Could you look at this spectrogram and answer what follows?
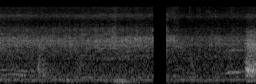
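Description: Water poured into a pot of amra (hog plum) chutney gives a steady, close, soft rushing hiss that continues evenly, broken by one brief gap of silence near the middle.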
